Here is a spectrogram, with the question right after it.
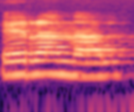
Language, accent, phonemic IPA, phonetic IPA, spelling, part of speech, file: Armenian, Eastern Armenian, /herɑˈnɑl/, [herɑnɑ́l], հեռանալ, verb, Hy-հեռանալ.ogg
- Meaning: 1. to move off, move away (from) 2. to depart, leave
